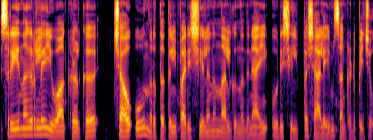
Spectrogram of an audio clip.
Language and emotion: Malayalam, neutral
